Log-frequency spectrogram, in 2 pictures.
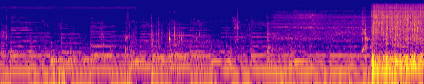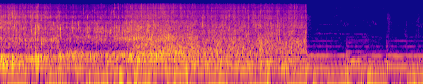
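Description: Water from a garden hose pours into a plastic bucket, starting suddenly about halfway through and cutting off shortly before the end. Background music plays throughout.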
